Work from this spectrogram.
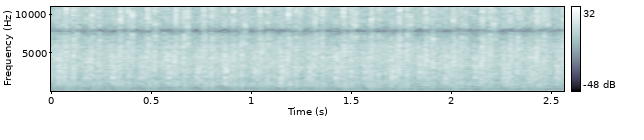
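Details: Yamaha VMX1200 V-Max at idle after an oil and filter change: fast, even light tapping over a steady idle; source unclear, owner earlier suspected the timing chain adjuster and also wondered about an exhaust leak.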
